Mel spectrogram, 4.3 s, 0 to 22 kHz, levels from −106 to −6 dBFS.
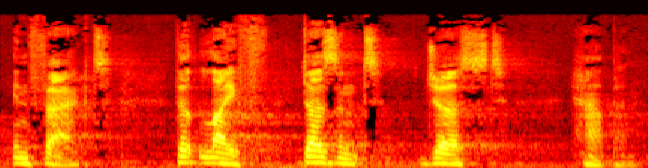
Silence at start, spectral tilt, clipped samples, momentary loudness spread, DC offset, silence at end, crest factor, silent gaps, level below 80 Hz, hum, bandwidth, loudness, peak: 0.1 s; -3 dB/octave; under 0.1%; 13 LU; under 0.1%; 0.1 s; 22 dB; none; -52 dBFS; none; 16 kHz; -28 LUFS; -8 dBFS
